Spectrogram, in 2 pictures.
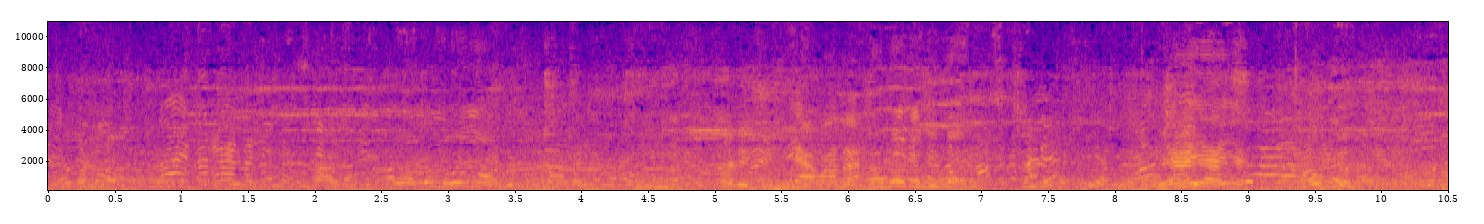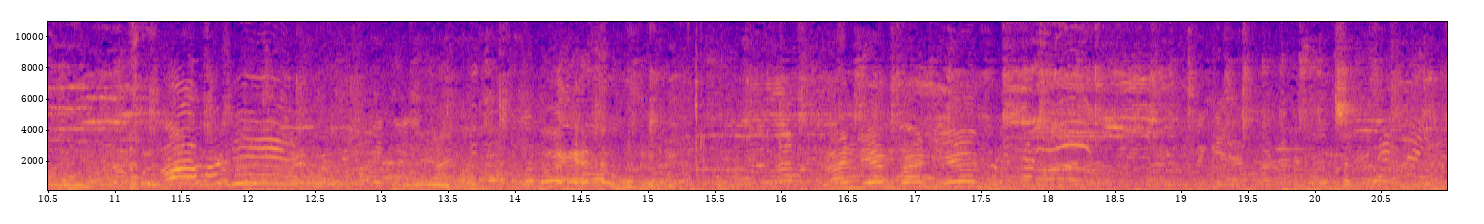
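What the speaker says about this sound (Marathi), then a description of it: "लिमगंधासाठी सुद्धा खूप मोठी गर्दी असते इथे" A large crowd chatters in a dense, steady babble at the Yellamma Devi temple fair (yatra) in Kasegaon near Pandharpur, with many overlapping voices filling the whole scene.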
